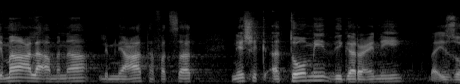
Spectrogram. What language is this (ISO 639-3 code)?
heb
